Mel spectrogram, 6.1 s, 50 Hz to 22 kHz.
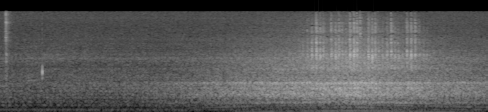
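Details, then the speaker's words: ARGE MAX50C 50 cm 160 W pedestal fan after capacitor replacement: steady rushing airflow swelling and holding firm without rattles or hum dropouts; fan starts briskly and runs at full power. "troquei o capacitou e como vocês estão vendo aí e tem uma potência maravilhosa e como vou mostrar de novo pra vocês"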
